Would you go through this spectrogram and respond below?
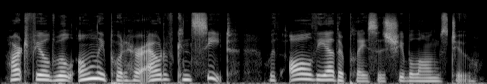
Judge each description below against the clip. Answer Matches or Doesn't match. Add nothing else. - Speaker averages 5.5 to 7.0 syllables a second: Doesn't match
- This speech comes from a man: Doesn't match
